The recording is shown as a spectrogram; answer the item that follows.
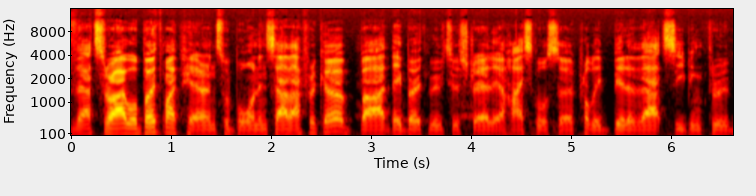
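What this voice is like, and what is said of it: Australian accent with South African tinge. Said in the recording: “Is this a Bondi accent? ... you've got some South African in you ... so you've got some South African Bondi.”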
